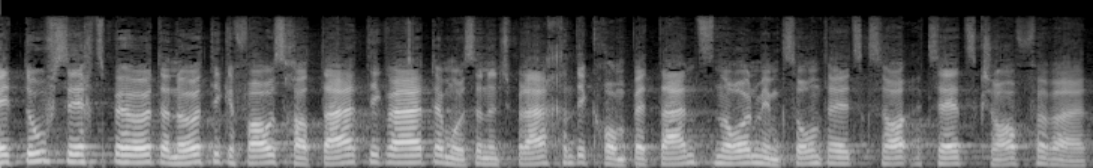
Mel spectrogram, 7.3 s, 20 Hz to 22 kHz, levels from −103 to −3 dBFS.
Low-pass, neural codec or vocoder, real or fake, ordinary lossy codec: 14.4 kHz; none; real; none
